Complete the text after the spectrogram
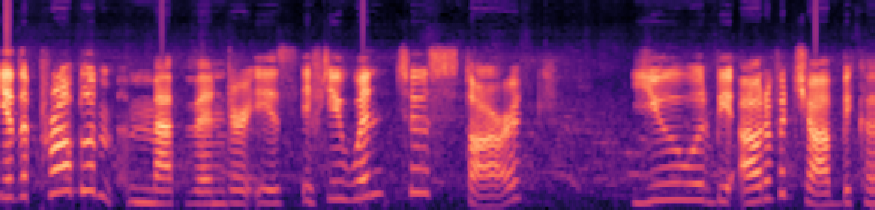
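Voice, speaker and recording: A woman with a non-native accent speaks at a fairly slow pace in a high, bright, sharp voice, raised and projected, with very wide pitch swings. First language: not English. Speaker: streamer. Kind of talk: live stream chat.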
